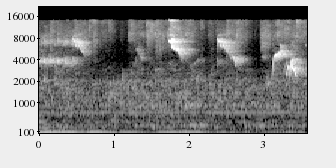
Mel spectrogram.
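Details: An Oriental white-eye sings with its beak open in high, thin twittering bursts of rapid chirps, about three bursts in under two seconds, over a steady low hum.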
